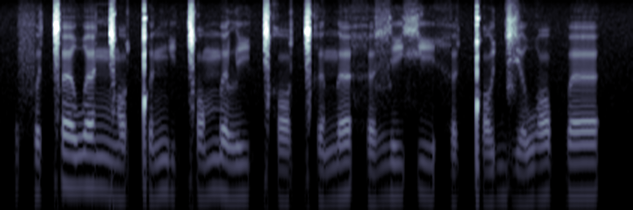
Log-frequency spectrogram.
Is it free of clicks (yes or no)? no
